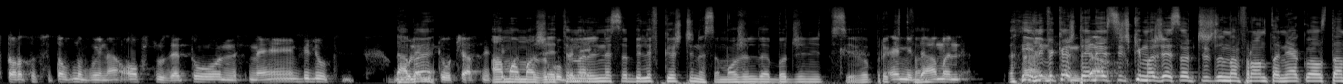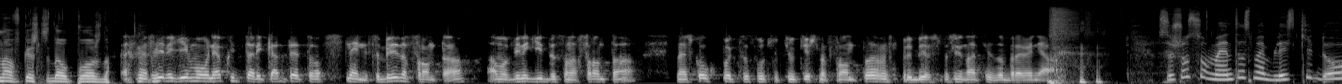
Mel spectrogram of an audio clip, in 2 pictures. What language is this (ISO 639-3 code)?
bul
